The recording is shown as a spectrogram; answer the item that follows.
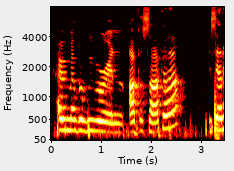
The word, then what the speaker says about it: Akasaka: I remember we were in Akasaka. Is that how you pronounce it, right? It's Akasaka.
